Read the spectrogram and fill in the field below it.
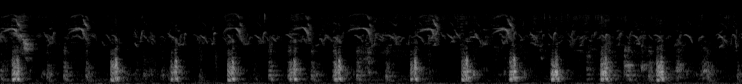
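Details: Brooding hen with 31 newborn chicks gives steady, short, low clucks about twice a second. Many chicks answer with high, downward-sweeping peeps.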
